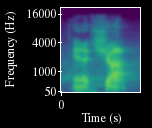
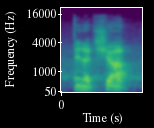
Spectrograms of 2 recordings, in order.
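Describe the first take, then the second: No difference in how they are said.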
